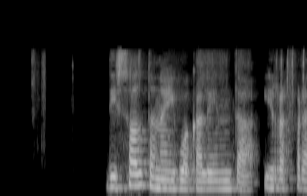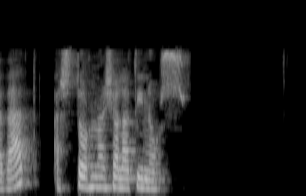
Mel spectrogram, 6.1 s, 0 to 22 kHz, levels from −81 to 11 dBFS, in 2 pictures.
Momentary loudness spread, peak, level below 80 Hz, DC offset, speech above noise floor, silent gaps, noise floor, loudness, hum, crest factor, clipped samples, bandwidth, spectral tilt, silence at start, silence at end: 6 LU; -2 dBFS; -62 dBFS; under 0.1%; over 71 dB; 0.47-0.70 s, 0.76-1.05 s, 3.48-3.60 s; under -90 dBFS; -19 LUFS; none; 20 dB; under 0.1%; 8.2 kHz; -4 dB/octave; 0.3 s; 1.2 s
